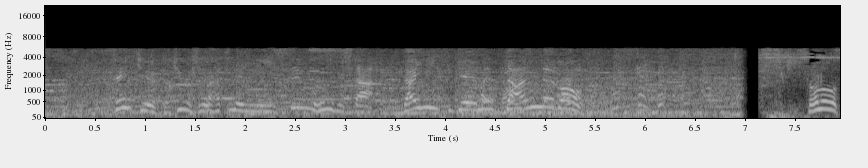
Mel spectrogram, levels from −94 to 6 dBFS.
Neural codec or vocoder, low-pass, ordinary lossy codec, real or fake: none; 5.4 kHz; MP3, 24 kbps; real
